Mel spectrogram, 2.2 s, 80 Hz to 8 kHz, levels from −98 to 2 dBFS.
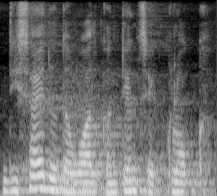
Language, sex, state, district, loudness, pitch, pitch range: English, male, Arunachal Pradesh, Lower Dibang Valley, -15 LUFS, 150 Hz, 145-160 Hz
